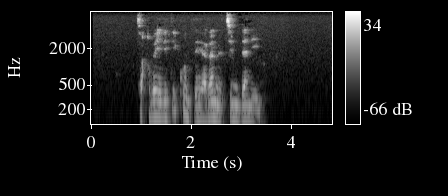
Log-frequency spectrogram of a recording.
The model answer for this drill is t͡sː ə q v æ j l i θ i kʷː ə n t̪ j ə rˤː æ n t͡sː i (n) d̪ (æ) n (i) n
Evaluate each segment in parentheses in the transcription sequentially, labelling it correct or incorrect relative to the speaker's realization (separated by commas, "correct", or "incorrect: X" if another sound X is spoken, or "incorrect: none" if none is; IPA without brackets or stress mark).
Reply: incorrect: m, correct, correct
